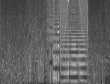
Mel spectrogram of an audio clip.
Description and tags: some small glitches and random noises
